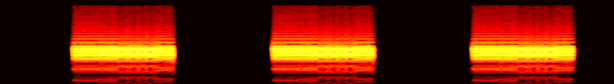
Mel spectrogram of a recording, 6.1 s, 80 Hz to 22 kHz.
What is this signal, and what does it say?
Emergency Alert System (SAME) tones (header bursts), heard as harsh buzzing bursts, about 520.83 baud.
